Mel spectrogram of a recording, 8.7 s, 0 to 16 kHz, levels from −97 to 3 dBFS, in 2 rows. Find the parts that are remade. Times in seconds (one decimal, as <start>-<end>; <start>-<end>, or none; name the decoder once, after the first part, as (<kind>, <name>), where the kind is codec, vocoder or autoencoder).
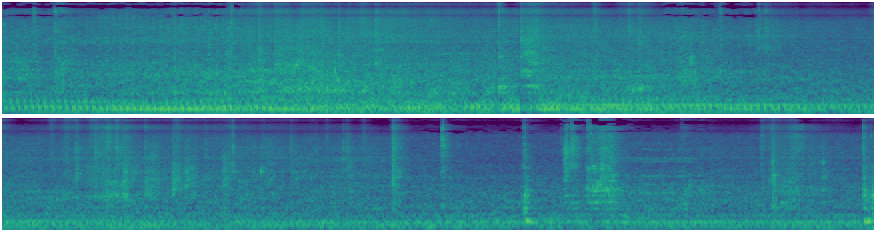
1.2-3.3 (autoencoder, DAC-VAE); 3.8-6.4; 7.9-8.7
